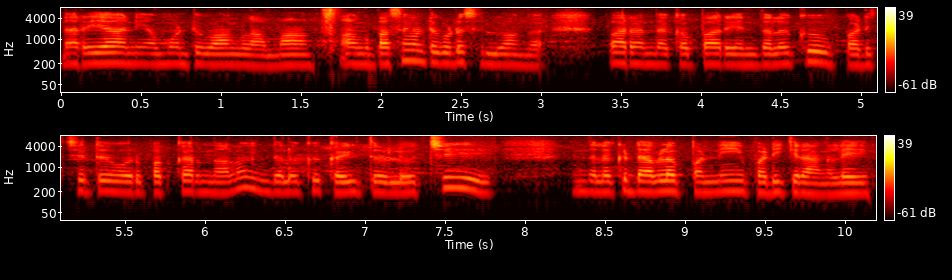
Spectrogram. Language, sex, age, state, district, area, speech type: Tamil, female, 18-30, Tamil Nadu, Cuddalore, urban, spontaneous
